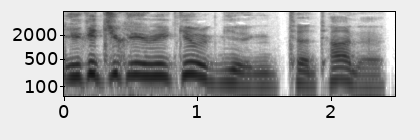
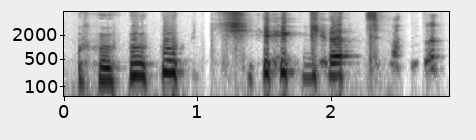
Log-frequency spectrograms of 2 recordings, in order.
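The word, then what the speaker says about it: 打刀: Maybe if you pronounce it properly, I'd get more of a clue. Okay, this is gonna make it worse. Uchigatana. But all. An uchigatana. I heard uchigan katana.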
